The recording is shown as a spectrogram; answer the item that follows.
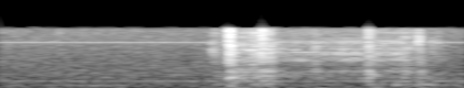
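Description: Sony DVD player's disc tray opening: a few sharp clicks and a short mechanical clatter starting about a second in, over a faint steady electronic tone.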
